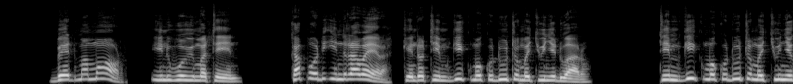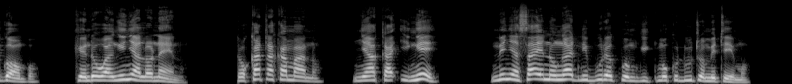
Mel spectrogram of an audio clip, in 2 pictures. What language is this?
Luo (Kenya and Tanzania)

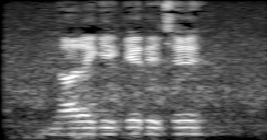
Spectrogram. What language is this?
Goaria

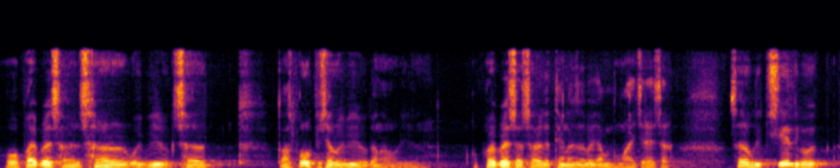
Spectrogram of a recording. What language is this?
Manipuri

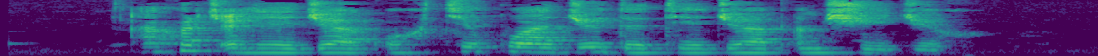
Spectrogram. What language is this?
Adyghe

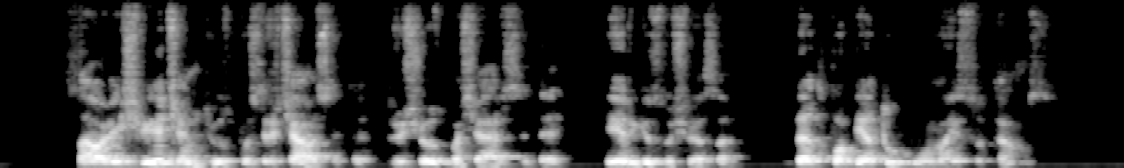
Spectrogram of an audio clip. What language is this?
Lithuanian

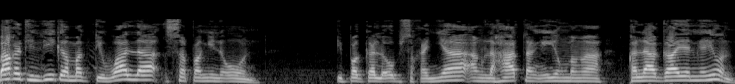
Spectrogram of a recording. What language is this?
Filipino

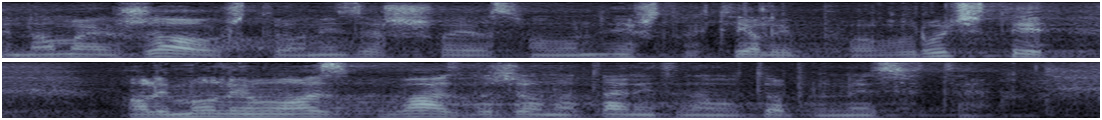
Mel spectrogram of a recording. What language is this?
Croatian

